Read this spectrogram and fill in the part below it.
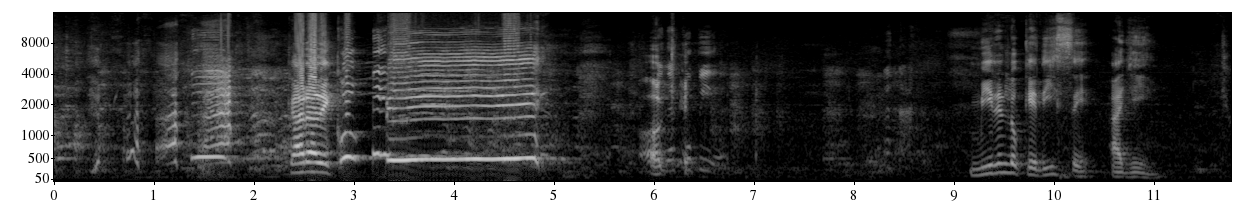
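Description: An elderly man laughs loudly into a microphone.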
